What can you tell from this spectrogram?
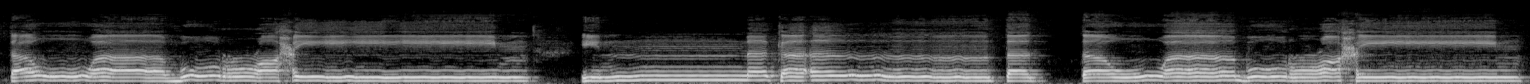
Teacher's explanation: So ra ni kena tebal ke nipis? Mestilah kena tebal sebab baris atas. · Dan tau ni jangan bunyi hidung. Tau, tu bukan idgham bi gunnah tuan-tuan, kena hati-hati.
